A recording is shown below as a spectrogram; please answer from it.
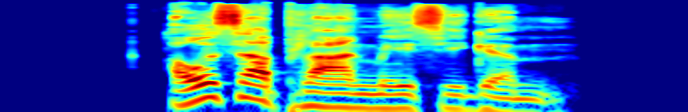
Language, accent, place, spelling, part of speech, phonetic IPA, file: German, Germany, Berlin, außerplanmäßigem, adjective, [ˈaʊ̯sɐplaːnˌmɛːsɪɡəm], De-außerplanmäßigem.ogg
- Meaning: strong dative masculine/neuter singular of außerplanmäßig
